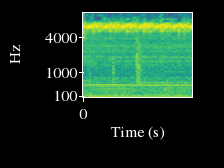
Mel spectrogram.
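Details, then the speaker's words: 2004 Mercedes-Benz C230 Sport Kompressor, Copart car, started on jumper cables: it stumbles on start-up, then a thin, steady, high squeal rides over a low idle rumble, most likely a slipping drive belt. "oh Lord got a belts wheel that's neighbor's gonna love that"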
